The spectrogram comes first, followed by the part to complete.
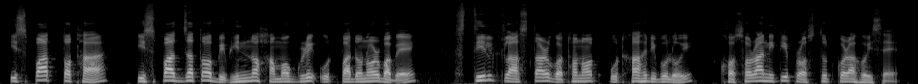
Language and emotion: Assamese, neutral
